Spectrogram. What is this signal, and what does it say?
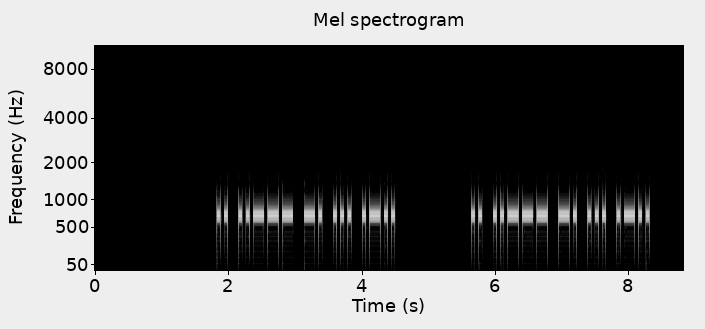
Morse code, heard as a keyed tone, about 21 wpm, 700 Hz. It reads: I2NSL I2NSL
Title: DXCC-100 Call Signs - 5 Characters - Repeated 2x - 22wpm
